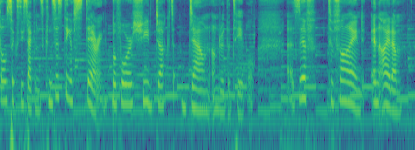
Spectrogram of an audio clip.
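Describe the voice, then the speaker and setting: A woman reading a visual novel aloud as a streamer, mixing story narration with chatty asides. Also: mid-range voice. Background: music.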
